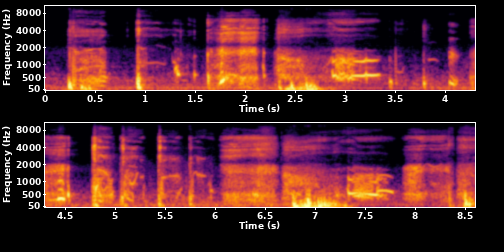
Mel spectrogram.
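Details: Person coughing and feeling dizzy, thinking they might pass out: prolonged coughing fit of repeated harsh coughs mixed with throat clearing, groaning and strained breaths between bursts.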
